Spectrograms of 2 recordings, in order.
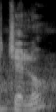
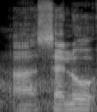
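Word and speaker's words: cello: देखिए ये जो वर्ड है इसका प्रोनाउंसिएशन होता है चेलो, ठीक है, सेलो लिखा हुआ है लेकिन आप इसको चेलो पढ़ेंगे, ठीक है।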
